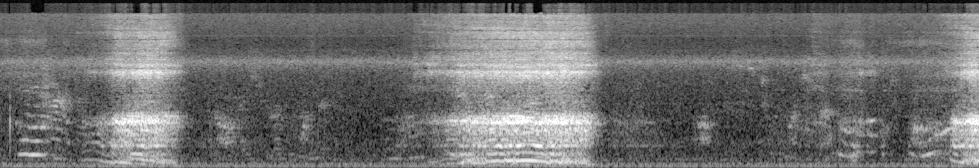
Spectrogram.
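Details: Two slow, rumbling snores on breathing in, with quiet breathing between them and faint room noise, from a sleeping son after a long road trip; snoring.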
